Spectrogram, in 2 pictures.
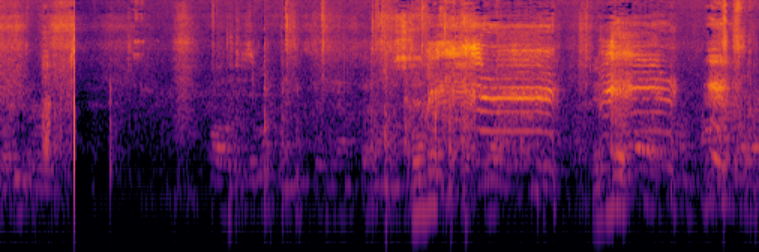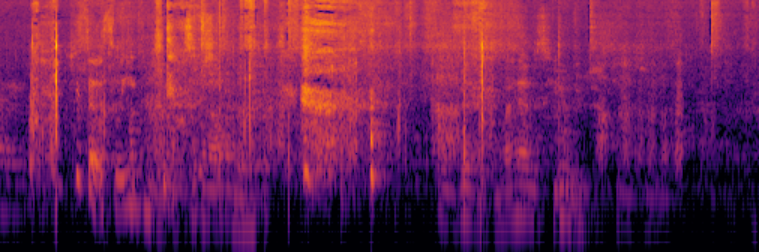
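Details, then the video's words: Madeline, a pet cat who dislikes being petted, lets out a run of complaining meows in a small room, several long wavering cries mixed with human speech and handling noises. "Poor kitty hates pet pets."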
